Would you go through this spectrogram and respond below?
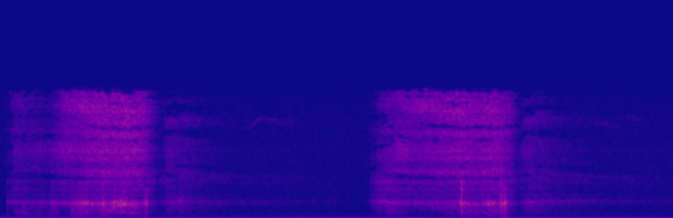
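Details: Snoring with repeated snorts and a moan from a sleeper, recorded with the SnoreLab phone app.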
